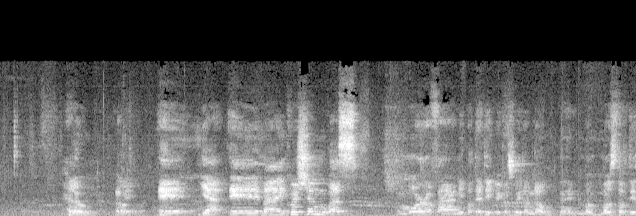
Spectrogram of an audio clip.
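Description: A woman speaks calmly into a microphone, heard through loudspeakers in a large room.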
